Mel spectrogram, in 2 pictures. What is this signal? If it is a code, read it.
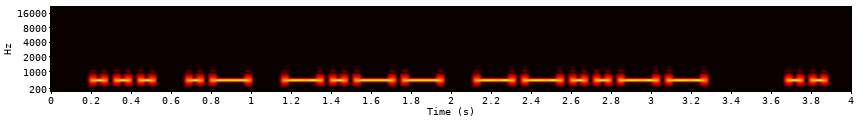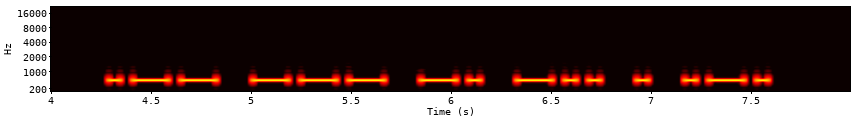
Morse code, heard as a keyed tone, about 20 wpm, 600 Hz. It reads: SAY, I WONDER
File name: cw-books / winnie-the-pooh / winnie-20wpm-page-0110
